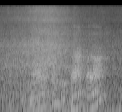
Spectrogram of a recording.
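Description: A motor vehicle passing by, a noisy whoosh that swells and fades over a steady low hum, with indistinct voices over it.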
